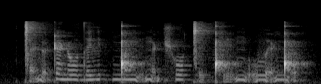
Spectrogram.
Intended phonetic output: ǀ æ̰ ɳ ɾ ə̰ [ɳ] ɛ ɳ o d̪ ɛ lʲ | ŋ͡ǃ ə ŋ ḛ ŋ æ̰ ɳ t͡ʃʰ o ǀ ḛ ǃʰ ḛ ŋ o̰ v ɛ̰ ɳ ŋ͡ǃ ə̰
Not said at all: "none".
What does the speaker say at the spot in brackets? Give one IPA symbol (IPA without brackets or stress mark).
ʈ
